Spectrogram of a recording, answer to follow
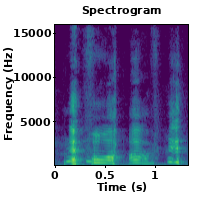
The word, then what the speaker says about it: Efohavale: It's Vale. F-O-H-A-Vale. Efohavale. Yeah, they're swamped.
